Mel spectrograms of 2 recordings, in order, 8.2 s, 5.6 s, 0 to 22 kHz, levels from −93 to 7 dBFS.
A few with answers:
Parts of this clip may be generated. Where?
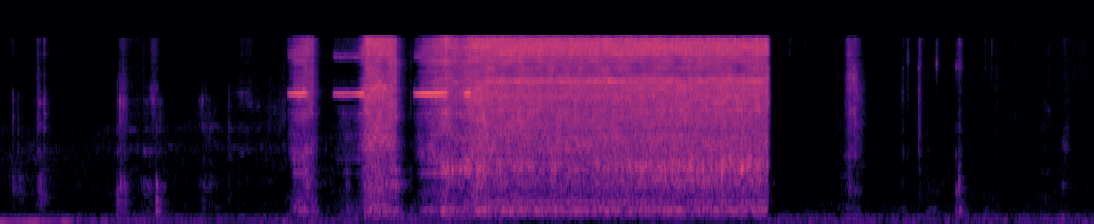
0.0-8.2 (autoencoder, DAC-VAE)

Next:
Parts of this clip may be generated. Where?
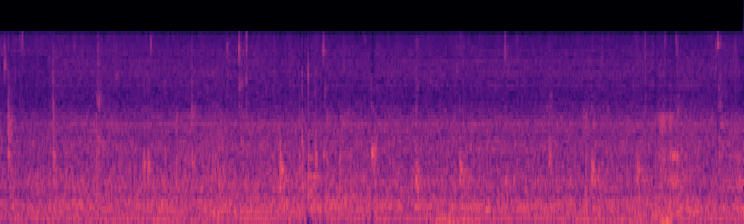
none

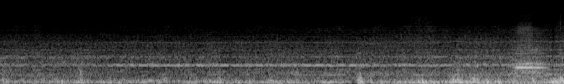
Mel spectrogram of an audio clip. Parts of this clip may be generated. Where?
0.0-5.6 (autoencoder, DAC-VAE)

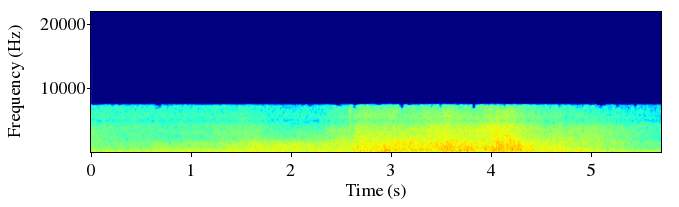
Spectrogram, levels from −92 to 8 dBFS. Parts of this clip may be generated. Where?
0.9-1.7 (autoencoder, DAC-VAE)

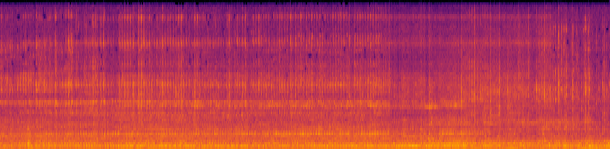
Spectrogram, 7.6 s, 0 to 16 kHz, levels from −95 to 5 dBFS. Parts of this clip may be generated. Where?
4.8-6.9 (autoencoder, DAC-VAE)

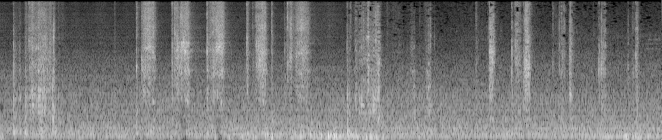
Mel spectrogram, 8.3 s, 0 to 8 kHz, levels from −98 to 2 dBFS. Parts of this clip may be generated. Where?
0.0-4.3 (autoencoder, DAC-VAE)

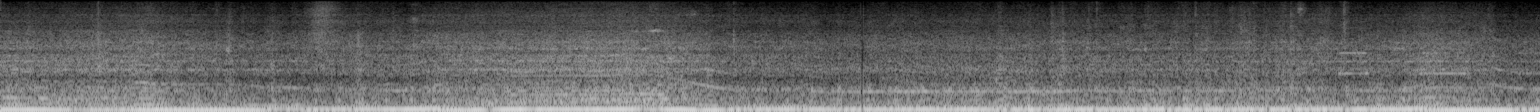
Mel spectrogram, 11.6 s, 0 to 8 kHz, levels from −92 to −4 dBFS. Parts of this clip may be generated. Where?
0.0-11.6 (autoencoder, DAC-VAE)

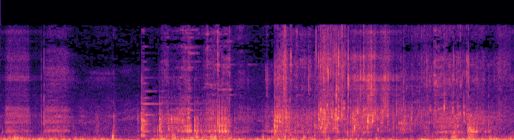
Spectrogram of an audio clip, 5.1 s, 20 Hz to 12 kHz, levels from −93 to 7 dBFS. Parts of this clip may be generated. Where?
0.0-0.4 (autoencoder, DAC-VAE); 3.5-4.0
